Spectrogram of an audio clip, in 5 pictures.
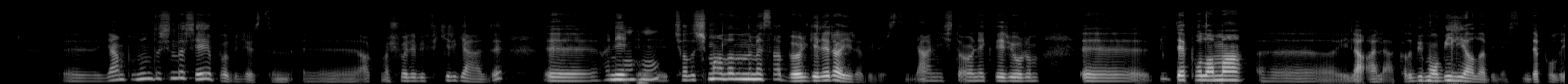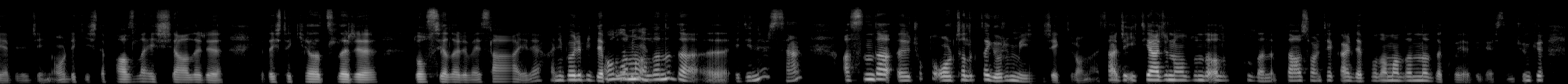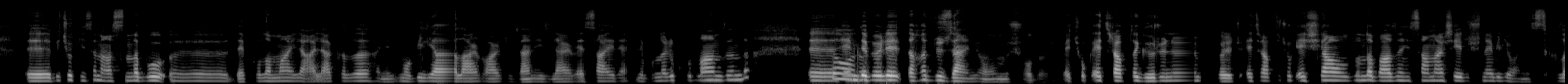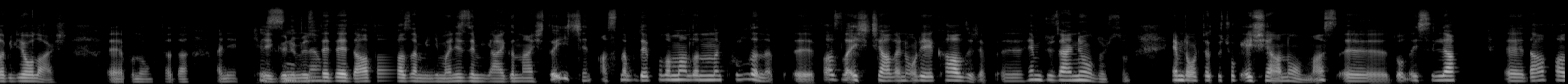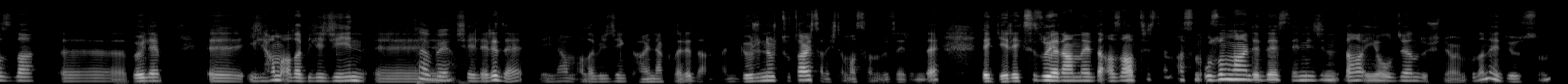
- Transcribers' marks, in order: other background noise
- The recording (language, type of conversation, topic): Turkish, advice, Yaratıcı çalışma alanımı her gün nasıl düzenli, verimli ve ilham verici tutabilirim?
